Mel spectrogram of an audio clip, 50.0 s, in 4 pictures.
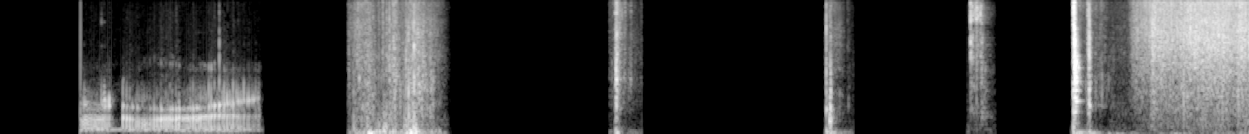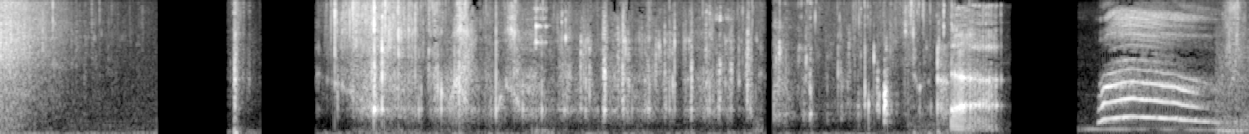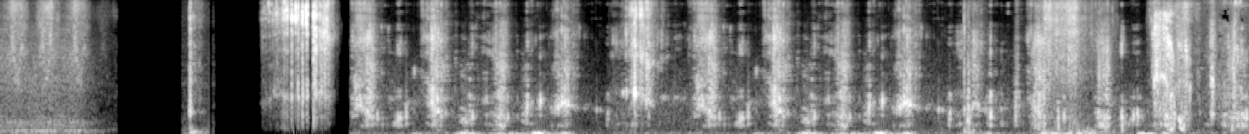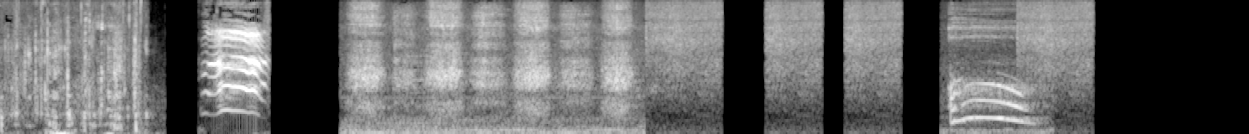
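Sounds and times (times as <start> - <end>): watermelon cracking open: 15.7 - 21.8, 27.6 - 28.4
crunchy vegetable chewing: 15.7 - 22.1, 27.6 - 39.1.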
